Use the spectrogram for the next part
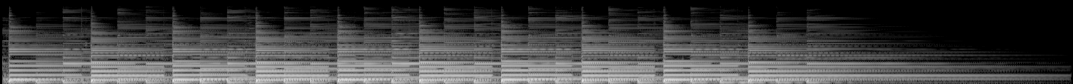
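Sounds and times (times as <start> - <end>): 
crosspicking on strings: 0.0 - 10.6.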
